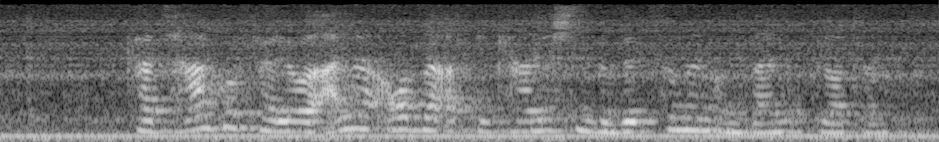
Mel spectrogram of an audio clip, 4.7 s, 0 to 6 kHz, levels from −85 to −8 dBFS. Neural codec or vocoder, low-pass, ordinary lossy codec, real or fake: none; 5.4 kHz; MP3, 32 kbps; real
